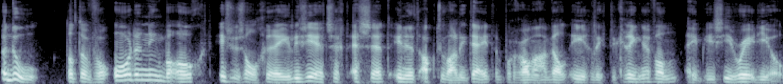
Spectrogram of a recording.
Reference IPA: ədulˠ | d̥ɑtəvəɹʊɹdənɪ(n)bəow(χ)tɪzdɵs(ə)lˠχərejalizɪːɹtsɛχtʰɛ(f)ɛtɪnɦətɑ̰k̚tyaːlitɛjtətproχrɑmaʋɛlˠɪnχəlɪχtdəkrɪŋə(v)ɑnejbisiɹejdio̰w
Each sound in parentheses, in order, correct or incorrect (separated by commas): incorrect, correct, incorrect, incorrect, correct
